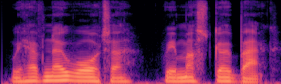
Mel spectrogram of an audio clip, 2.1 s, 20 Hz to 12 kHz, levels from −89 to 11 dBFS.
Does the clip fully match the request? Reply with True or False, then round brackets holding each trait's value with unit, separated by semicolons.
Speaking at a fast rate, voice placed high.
False (230 wpm; 105 Hz)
